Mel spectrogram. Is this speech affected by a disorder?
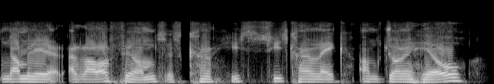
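Yes: Down syndrome.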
